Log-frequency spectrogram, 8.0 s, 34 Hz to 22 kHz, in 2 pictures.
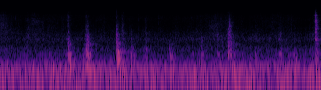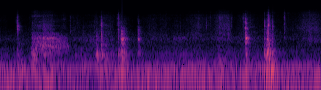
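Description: Hand fumbling with the headlight bulb and the plastic parts around it in a 2008 Chevy Silverado's engine bay: scattered light clicks and taps and a short scrape about halfway through, over a steady low rumble.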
